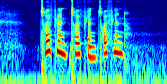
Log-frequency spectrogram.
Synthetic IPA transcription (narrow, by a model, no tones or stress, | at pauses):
t͡sʰʁœflənt͡sʰʁœflənt͡sʰʁœflən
